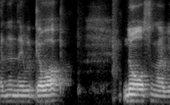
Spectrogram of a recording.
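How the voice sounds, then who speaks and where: A man's dark, mellow tone carries his words at a moderate pace. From England, Stratford-upon-Avon. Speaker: political candidate. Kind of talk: candidate self-introduction at caucus. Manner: hesitant, many fillers.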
